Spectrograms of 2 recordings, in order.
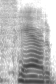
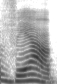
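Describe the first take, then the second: First: The word begins with a voiceless F sound. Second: The word begins with a voiced V sound. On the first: The speaker calls it wrong. "e não verb" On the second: The speaker calls it right. "a gente fala verb"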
